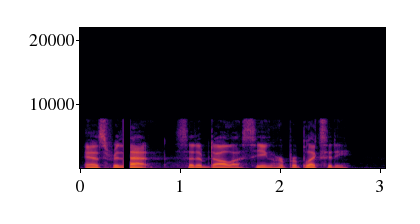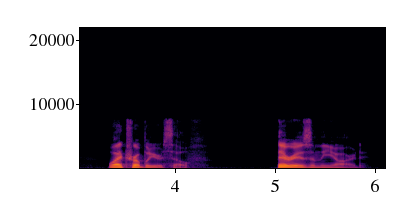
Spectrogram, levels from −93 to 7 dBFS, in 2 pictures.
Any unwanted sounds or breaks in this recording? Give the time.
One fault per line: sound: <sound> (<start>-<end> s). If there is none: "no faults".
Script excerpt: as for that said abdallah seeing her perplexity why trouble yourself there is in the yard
sound: dropout (0.4-0.5 s)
